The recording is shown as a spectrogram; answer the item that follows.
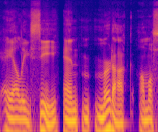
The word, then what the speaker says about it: Murdaugh: them are pronouncing it most of the local folks are pronouncing it in a way that's closer to the way he says it Murdoch with the c at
